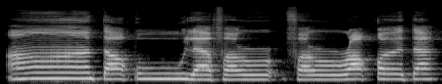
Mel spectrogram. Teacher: ان تقول فرقت، ان نہیں ہم نے پڑھا کیونکہ نون ساکن کے بعد تا ہے اور تا حروف اخفا میں سے ہے، یہاں ہم نے نون کی آواز کو ناک میں چھپا کر پڑھنا ہے کیونکہ یہاں پر اخفا ہوگا۔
